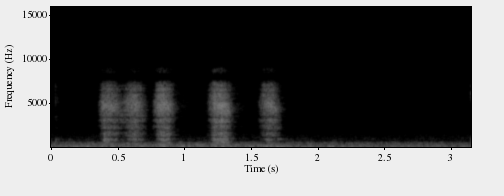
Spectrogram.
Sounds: Sniff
